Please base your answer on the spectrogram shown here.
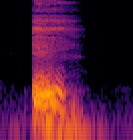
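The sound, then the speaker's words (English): A man clears his throat once in a single short, rough burst that fades into near silence. “He clears his throat.”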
